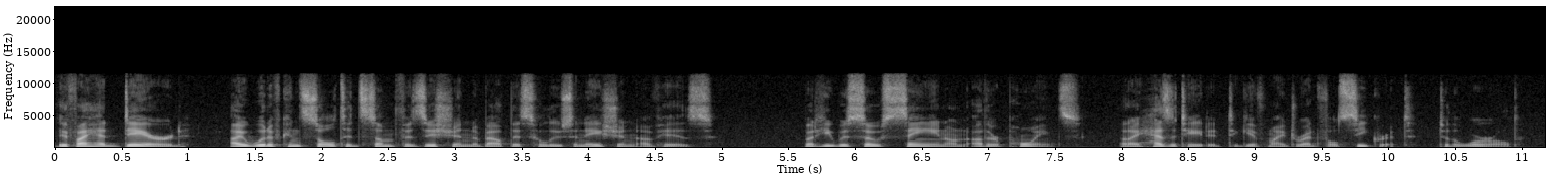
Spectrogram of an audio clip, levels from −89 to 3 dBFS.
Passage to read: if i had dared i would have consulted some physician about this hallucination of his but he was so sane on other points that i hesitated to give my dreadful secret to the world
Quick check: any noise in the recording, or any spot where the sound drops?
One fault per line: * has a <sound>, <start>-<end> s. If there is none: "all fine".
all fine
